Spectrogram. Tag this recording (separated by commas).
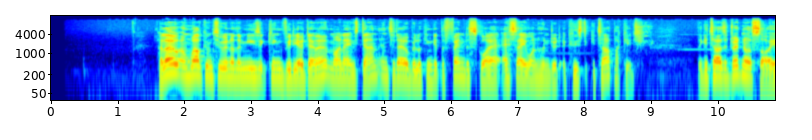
Speech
